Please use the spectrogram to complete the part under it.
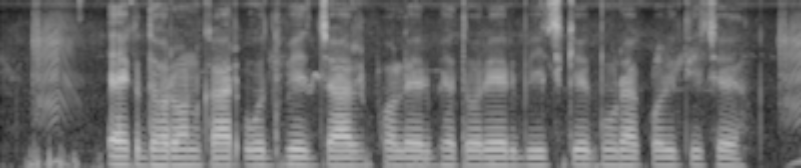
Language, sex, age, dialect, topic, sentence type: Bengali, male, <18, Western, agriculture, statement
